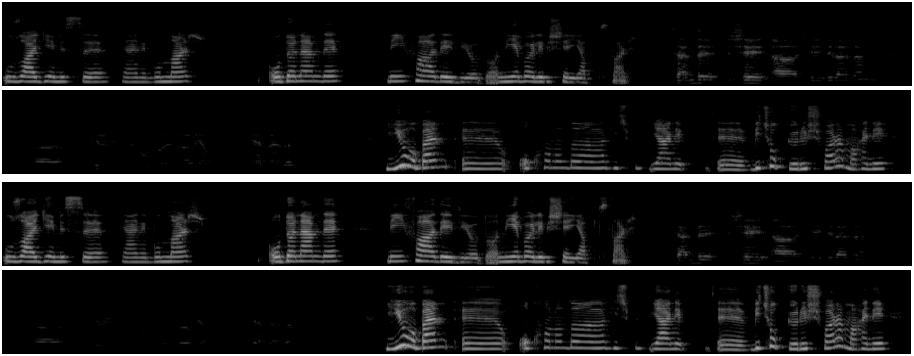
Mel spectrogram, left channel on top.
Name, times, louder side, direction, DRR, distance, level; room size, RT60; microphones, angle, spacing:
voice 1, 0.0-2.0 2.7-3.4 3.9-6.3 12.9-15.9 16.2-18.0, right 3 dB, 30° right, 0.8 m, -36 dB
voice 2, 6.2-9.0 9.3-12.4, left 3 dB, 55° left, 5.8 m, -59 dB
8.0 x 5.6 x 5.1 m
head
